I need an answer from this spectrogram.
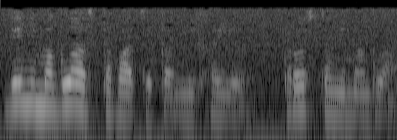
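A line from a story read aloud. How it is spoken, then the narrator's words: Added with faint sigh. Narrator (Russian): Слабо вздохнув, добавила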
